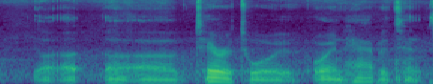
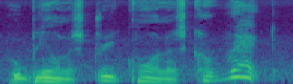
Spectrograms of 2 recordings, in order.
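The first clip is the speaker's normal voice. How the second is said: a hammed-up, much higher whine of disbelief; mocking news hosts; 4 semitones higher than usual. Mimicking news hosts who can't believe the street preachers were right, mock whining. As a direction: parody the pundits' exasperation, pitched way up. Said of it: "in the back of their head, like".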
